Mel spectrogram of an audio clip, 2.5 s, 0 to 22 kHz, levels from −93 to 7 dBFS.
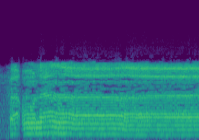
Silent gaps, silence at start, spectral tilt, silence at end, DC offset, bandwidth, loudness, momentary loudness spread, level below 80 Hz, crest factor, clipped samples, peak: none; 0 s; -7 dB/octave; 0 s; under 0.1%; 5 kHz; -18 LUFS; 3 LU; -56 dBFS; 16 dB; under 0.1%; -4 dBFS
